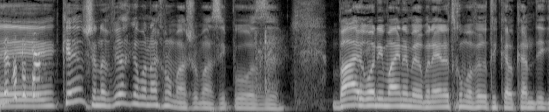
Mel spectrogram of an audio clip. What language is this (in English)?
Hebrew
